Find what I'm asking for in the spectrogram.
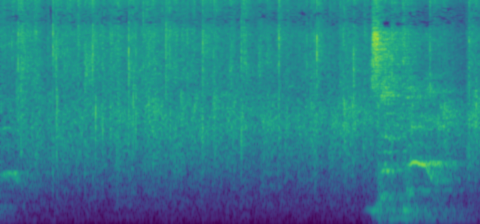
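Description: A church congregation breaks into loud applause near the end, following a long stretch of a preacher speaking over background noise.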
